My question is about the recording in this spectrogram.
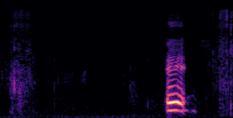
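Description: A woman's short exclamation near the end, after a faint brief rustle at the start and a quiet stretch.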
